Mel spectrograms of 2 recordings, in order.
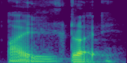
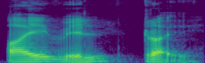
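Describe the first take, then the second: First: I and will merge into one syllable. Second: I and will are said as separate words.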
